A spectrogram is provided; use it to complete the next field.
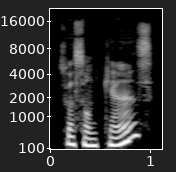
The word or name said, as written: soixantequinze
